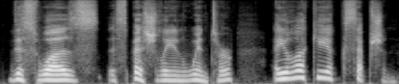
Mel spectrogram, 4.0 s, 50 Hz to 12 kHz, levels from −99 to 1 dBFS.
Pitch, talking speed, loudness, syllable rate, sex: 175 Hz, 120 wpm, -19 LUFS, 4.5 syllables/s, male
